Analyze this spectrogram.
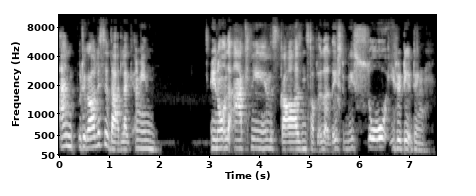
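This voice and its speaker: A woman's bright, sharp, animated voice at medium pitch. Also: moderate pace. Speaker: lifestyle podcaster. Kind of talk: casual monologue.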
